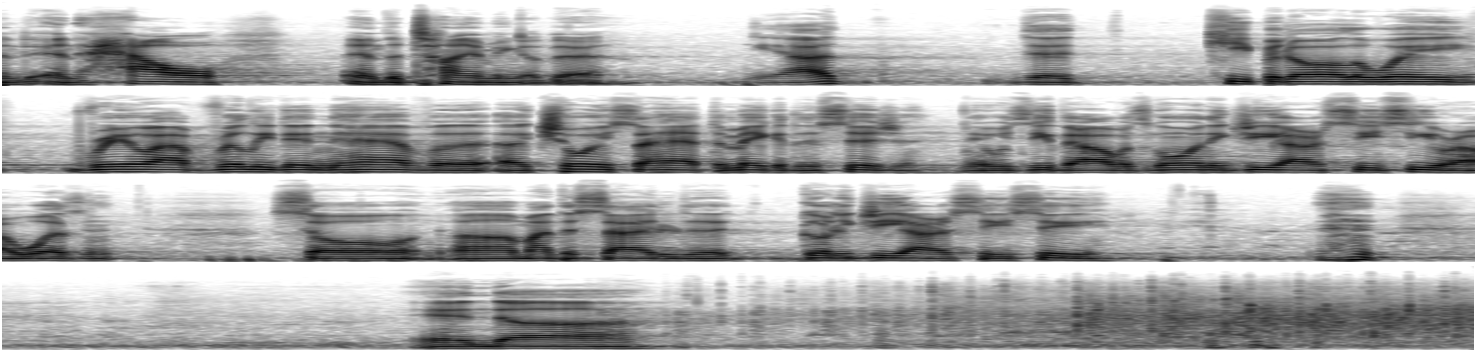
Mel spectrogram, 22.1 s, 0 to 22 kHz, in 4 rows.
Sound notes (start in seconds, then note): 15.6 scattered chuckling; 19.0 applause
